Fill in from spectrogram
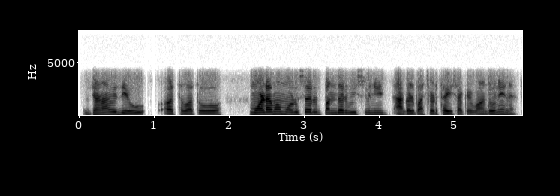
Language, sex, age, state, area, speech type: Gujarati, male, 18-30, Gujarat, urban, conversation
